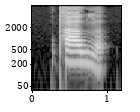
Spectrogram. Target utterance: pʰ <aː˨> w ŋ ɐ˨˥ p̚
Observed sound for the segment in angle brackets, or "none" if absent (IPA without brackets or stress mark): aː˥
